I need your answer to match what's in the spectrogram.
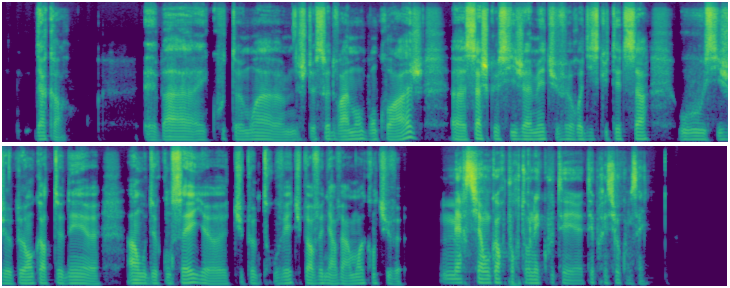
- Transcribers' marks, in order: other background noise
- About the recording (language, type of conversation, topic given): French, advice, Comment puis-je mieux gérer mon anxiété face à l’incertitude ?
